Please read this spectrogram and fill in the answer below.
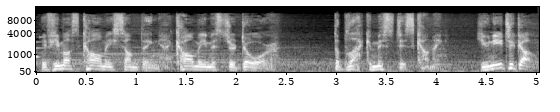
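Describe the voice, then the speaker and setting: Game role: reserved, protective male fighter, played by an actor, lowish register, expressive intonation. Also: brisk, over music, lightly acted. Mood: aloof, curt. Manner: reserved, formal. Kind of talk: video game dialogue acting.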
